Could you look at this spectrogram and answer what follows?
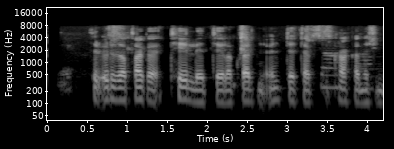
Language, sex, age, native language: Icelandic, male, 14, Icelandic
